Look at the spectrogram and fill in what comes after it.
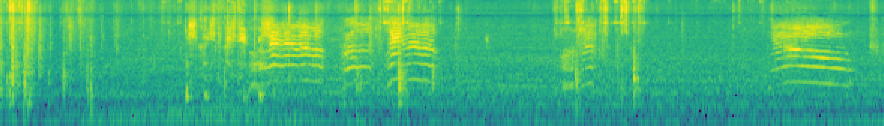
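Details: Picchi, a female cat, chatters eagerly at a ball made from her own brushed-out fur. A run of several quick, wavering meows is mixed with thumps and rustling. One last longer meow comes near the end.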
